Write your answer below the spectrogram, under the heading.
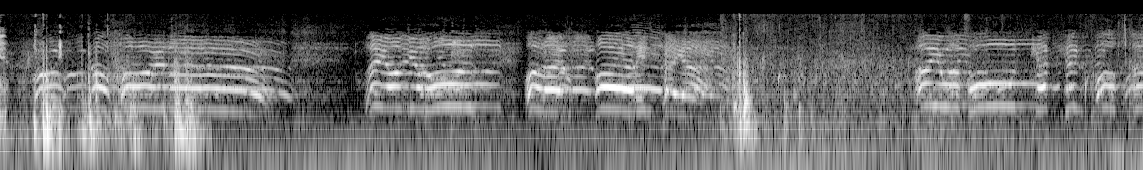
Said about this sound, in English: One of our guard boats, sir.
